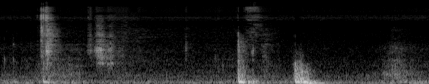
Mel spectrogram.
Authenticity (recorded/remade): remade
